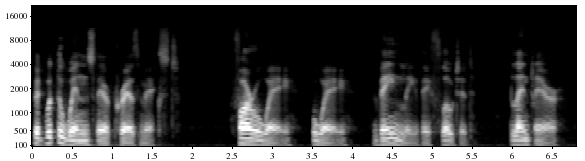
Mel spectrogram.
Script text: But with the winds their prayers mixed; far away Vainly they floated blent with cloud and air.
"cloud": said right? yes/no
no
